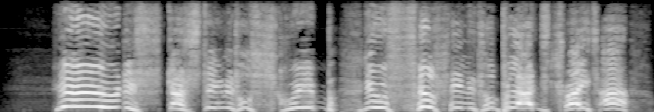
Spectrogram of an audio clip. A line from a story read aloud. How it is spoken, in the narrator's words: roared Gaunt, losing control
